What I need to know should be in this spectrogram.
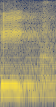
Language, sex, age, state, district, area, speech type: Hindi, female, 60+, Rajasthan, Jodhpur, urban, read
